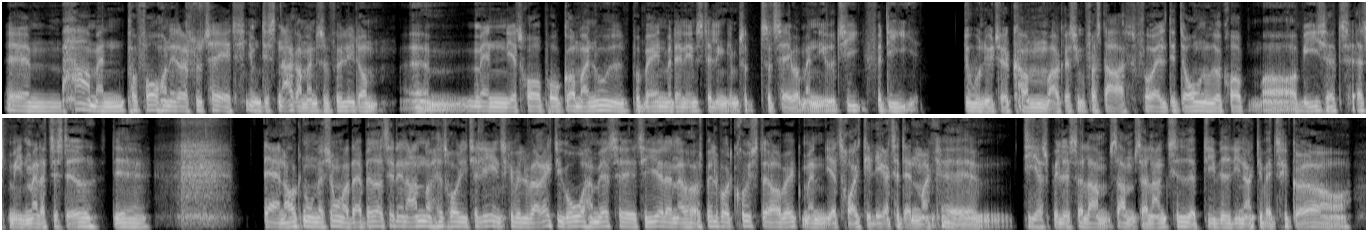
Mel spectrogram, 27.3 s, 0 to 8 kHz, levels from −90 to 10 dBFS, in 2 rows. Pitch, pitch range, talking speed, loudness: 110 Hz, 105-120 Hz, 270 wpm, -19 LUFS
